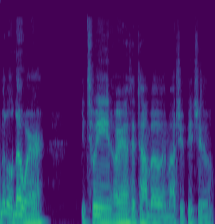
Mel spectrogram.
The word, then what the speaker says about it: Machu Picchu: between Orient Tombbo and Machu Picchu. Mach Machu Picchu. Sorry, I got to pronounce it correctly because you say it wrong, it means something completely different.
